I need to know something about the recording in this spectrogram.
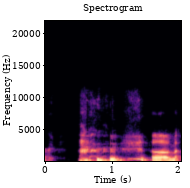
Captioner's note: laughing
